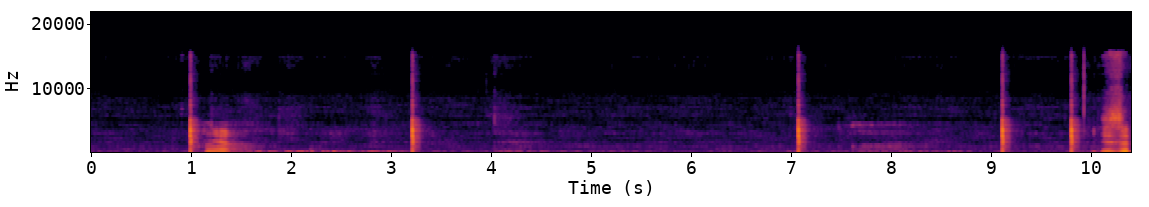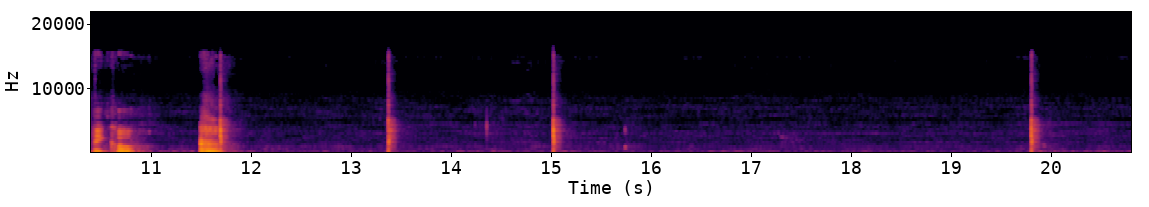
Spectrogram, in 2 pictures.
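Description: Game stones click sharply onto a board, one at a time.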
